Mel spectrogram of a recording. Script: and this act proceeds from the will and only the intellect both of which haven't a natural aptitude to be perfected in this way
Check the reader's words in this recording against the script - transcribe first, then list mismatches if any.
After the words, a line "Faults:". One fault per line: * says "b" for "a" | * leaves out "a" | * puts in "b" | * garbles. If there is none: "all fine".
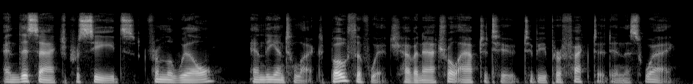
and this act proceeds from the will and the intellect both of which have a natural aptitude to be perfected in this way
Faults:
* leaves out "only"
* says "have" for "haven't"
